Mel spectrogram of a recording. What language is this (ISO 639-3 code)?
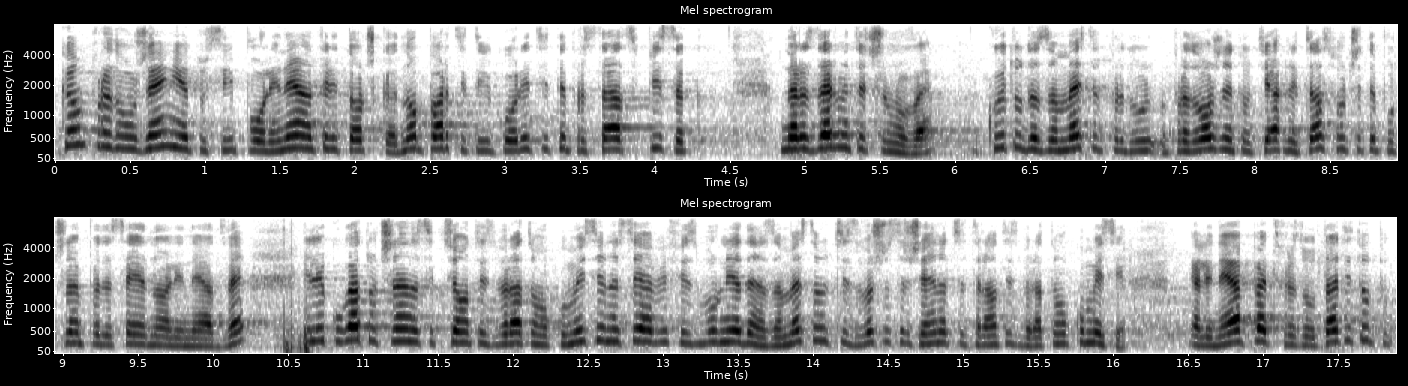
bul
